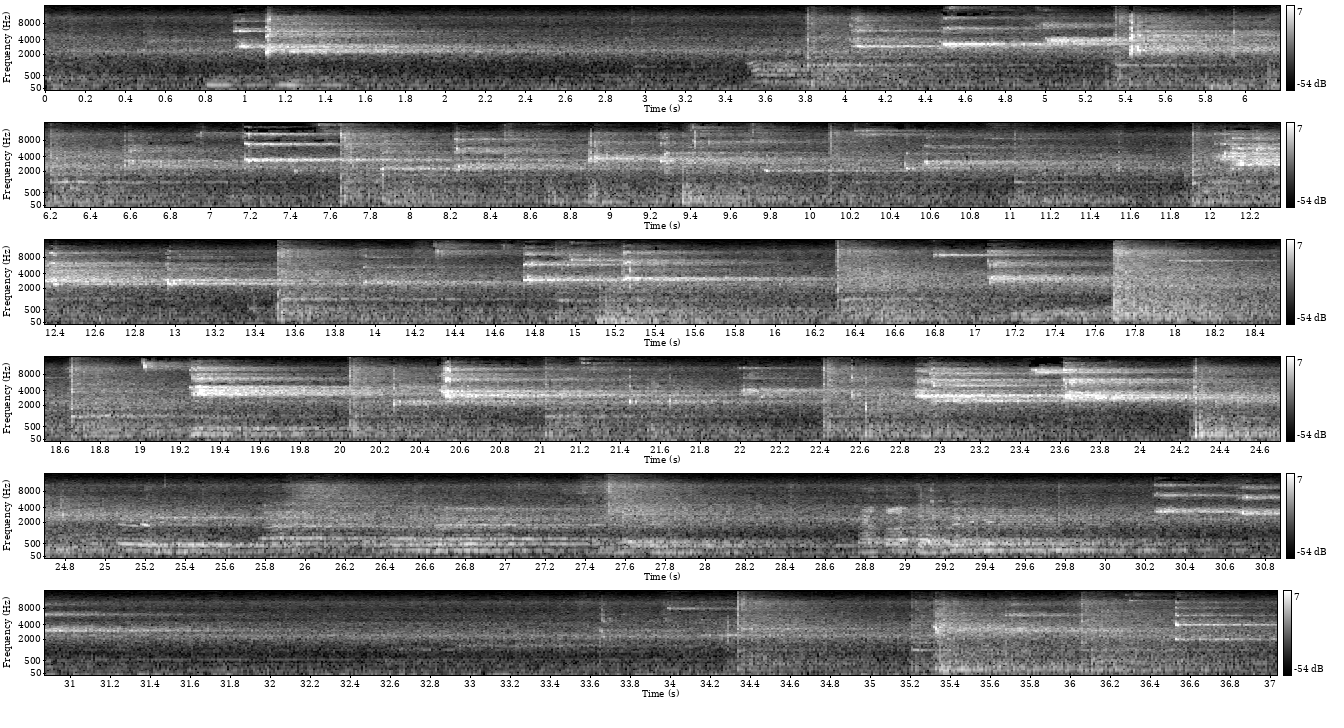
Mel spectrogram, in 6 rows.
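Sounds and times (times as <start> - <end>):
shoes squeaking on court floor: 0.4 - 2.1, 3.8 - 26.1, 30.2 - 32.0, 33.5 - 37.0
racket hitting shuttlecock: 5.3 - 24.9, 34.3 - 37.0.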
